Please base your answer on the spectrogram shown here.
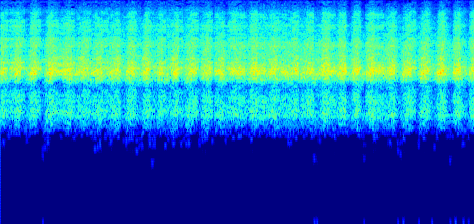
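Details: Cicadas give a dense, high-pitched buzzing drone that throbs in steady pulses about three times a second, unbroken throughout, with no other sounds present.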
